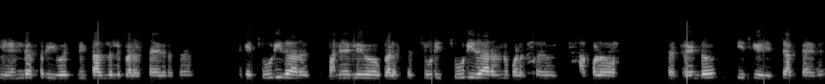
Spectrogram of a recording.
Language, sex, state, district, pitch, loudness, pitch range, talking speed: Kannada, male, Karnataka, Chamarajanagar, 150 Hz, -27 LUFS, 145-160 Hz, 125 wpm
